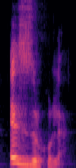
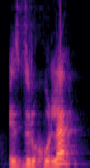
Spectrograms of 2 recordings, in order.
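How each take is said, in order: First: The stress is on the first syllable. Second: The stress is on the last syllable.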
